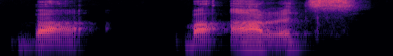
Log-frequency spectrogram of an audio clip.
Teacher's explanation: lengthened the patak, which is a short a, into a kamatz, which is a long a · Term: compensatory lengthening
